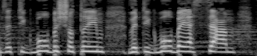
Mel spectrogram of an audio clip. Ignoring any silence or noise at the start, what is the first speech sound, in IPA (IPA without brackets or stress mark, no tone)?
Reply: z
